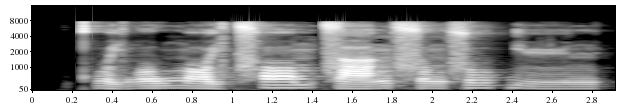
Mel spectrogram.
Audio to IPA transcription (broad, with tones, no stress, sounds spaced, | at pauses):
kʷʰ ɐ˨˩ j w o˨˧ w m ɔː˨˩ j t͡sʰ ɔː˥ m t͡s aː˨˥ ŋ s ʊ˧ ŋ s uː˥ k̚ j yː˨ n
